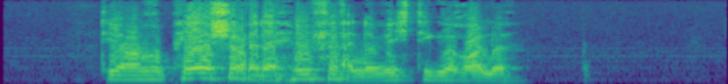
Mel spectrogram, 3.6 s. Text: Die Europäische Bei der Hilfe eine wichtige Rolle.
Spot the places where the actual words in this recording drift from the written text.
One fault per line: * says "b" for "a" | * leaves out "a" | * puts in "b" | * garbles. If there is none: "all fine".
all fine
